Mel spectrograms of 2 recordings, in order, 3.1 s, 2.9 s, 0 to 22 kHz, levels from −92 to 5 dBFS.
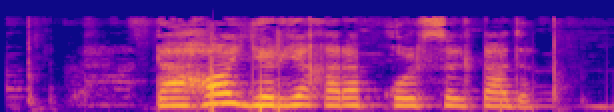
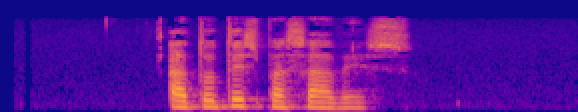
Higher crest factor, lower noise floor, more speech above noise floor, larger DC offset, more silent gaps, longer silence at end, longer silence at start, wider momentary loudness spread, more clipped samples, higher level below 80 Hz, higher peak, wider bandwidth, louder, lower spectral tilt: about the same, 18 dB vs 22 dB; second, -48 dBFS vs -66 dBFS; second, 33 dB vs 43 dB; neither; neither; second, 0.4 s vs 0.85 s; about the same, 0.8 s vs 0.8 s; first, 13 LU vs 6 LU; neither; first, -48 dBFS vs -76 dBFS; first, 0 dBFS vs -4 dBFS; about the same, 11.5 kHz vs 11.5 kHz; first, -15 LUFS vs -23 LUFS; about the same, -3.5 dB/octave vs -3 dB/octave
